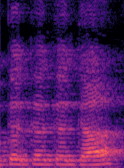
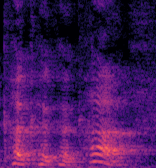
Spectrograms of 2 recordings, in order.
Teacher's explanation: Voice and unvoiced consonants. In your mouth, you make G's and K's the same way. It's the back of the tongue hitting the probably like middle of your mouth.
